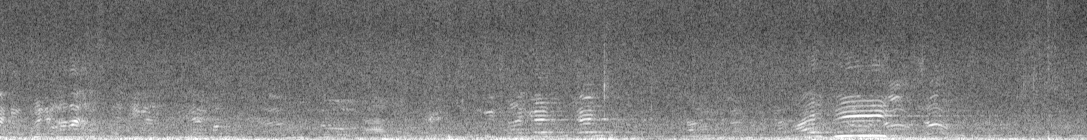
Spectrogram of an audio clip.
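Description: Men shout to each other across an open field.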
